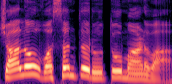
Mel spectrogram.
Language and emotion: Gujarati, neutral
